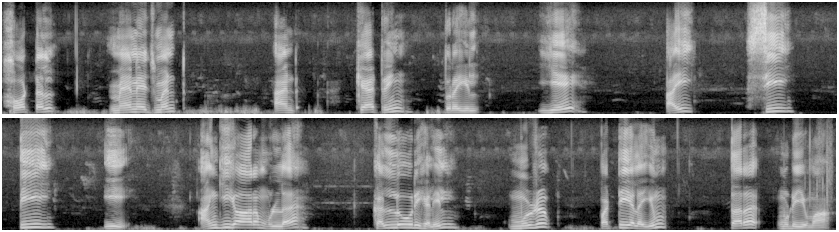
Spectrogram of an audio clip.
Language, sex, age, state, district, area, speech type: Tamil, male, 18-30, Tamil Nadu, Nagapattinam, rural, read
